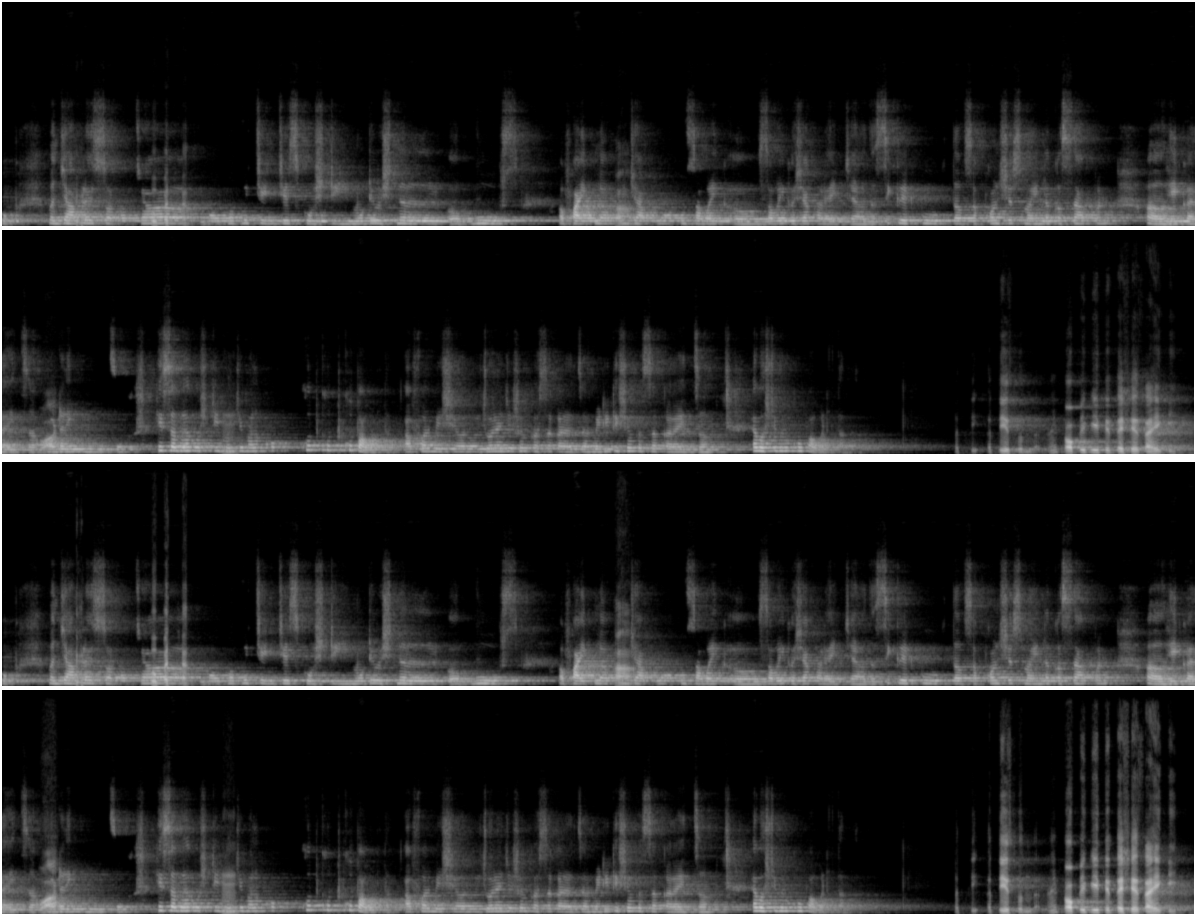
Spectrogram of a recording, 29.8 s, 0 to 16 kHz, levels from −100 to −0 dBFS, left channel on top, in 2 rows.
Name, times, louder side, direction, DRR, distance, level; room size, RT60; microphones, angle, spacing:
voice 1, 0.0-6.4 7.0-18.3 18.7-25.5, equal, 5° right, 4 dB, 1.5 m, -34 dB
voice 2, 27.4-29.6, right 5 dB, 40° right, 18 dB, 0.5 m, -30 dB
26.5 x 11.0 x 10.0 m, 2.3 s
head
